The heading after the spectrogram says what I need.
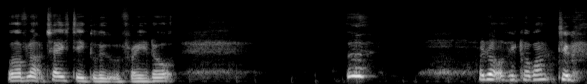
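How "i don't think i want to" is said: slow words through a laugh; laughing while talking. Real, not acted. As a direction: say it with a sigh and a laugh. Sighing about gluten-free food.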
